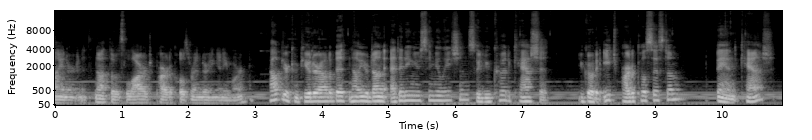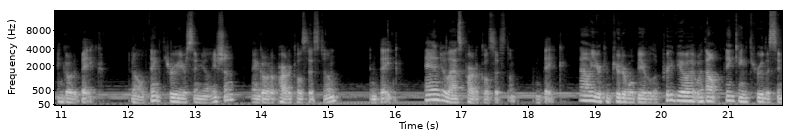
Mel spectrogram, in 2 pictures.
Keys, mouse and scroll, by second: 0.8-3.0 drag, 9.5 click, 10.0 click, 13.6 click, 14.6 click, 15.8 click, 18.6 click.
